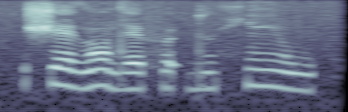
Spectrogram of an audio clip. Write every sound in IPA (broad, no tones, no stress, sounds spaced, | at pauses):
ʃ ɛ ð ɔ̃ d ɛ f œ ʔ d u ç ĩ w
